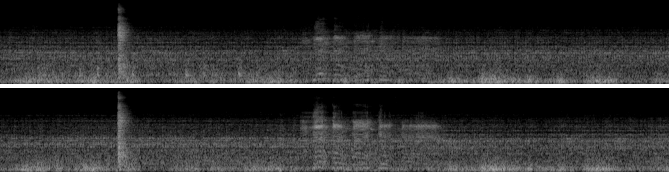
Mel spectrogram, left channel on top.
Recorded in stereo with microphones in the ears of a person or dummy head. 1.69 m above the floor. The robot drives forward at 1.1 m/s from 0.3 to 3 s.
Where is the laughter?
85° right, 2.5 m.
